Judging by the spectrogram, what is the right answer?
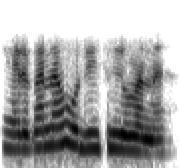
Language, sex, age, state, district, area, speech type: Assamese, female, 30-45, Assam, Lakhimpur, rural, conversation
